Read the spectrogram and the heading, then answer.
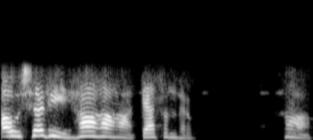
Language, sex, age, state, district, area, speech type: Marathi, female, 30-45, Maharashtra, Kolhapur, urban, conversation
